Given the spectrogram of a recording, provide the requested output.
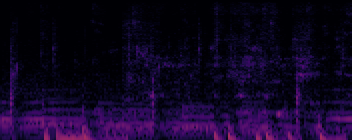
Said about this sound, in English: And now for the next step, we're just going to add our cooking broth to it. That's the vegetable stock with the gochujang. I'm going to pour it in.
